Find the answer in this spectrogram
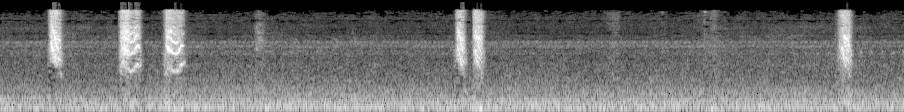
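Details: Female yellow-bellied seedeater giving about seven short, high, hissy chips, several in quick pairs, with long gaps between groups, to stir a male into song, over a faint steady high tone.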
